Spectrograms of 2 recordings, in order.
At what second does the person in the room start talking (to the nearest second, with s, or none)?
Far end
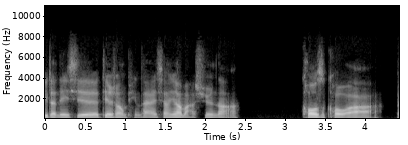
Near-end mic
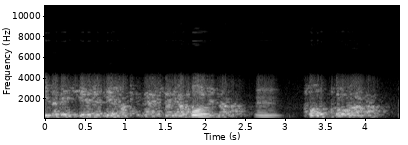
2 s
